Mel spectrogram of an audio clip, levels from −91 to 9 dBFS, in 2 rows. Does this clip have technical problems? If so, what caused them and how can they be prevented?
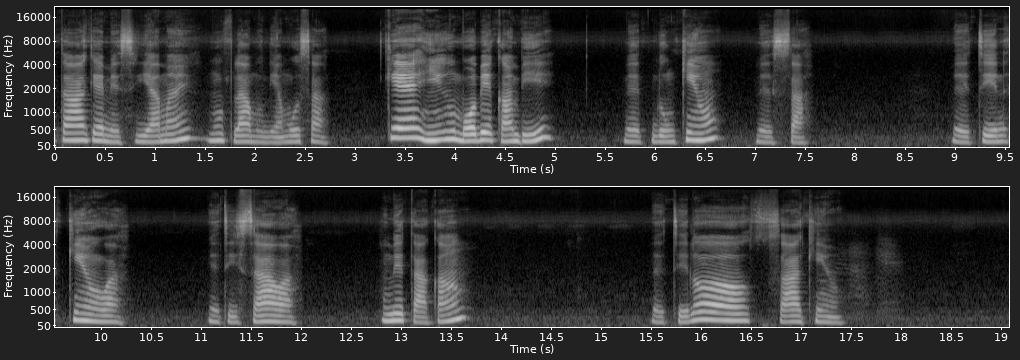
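No, nothing stood out as a technical problem on listening to this speech recording.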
